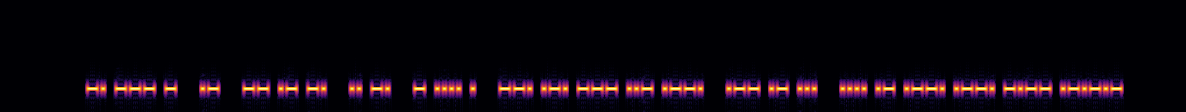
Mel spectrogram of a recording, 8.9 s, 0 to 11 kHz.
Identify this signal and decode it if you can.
Morse code, heard as a keyed tone, about 46 wpm, 700 Hz. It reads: NOT A MAN IN THE GROUP WAS HAPPY.
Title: Sentences from Top 1000 Words - Review Part 1 - 45wpm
